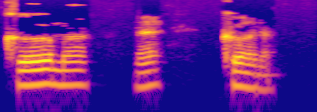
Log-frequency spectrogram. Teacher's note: uma nasal que está em outra sílaba, portanto, por isso heterossilábica, ela está contaminando a vogal da sílaba anterior. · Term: assimilação de nasalização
